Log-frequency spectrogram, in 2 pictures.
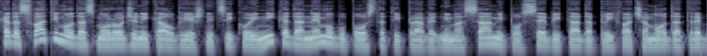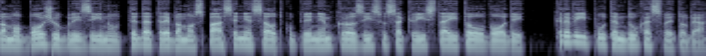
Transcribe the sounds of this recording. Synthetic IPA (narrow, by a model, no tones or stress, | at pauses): kad̪asxʋat̪imo̞d̪asmo̞ɾo̞d͡ʑe̞nikaoɡɾje̞ːʃnit̪siko̞jinikad̪ane̞mo̞ɡupo̞st̪at̪ipɾaʋe̞d̪nimasaːmipo̞se̞bit̪ad̪apɾixʋat͡ɕamo̞d̪at̪ɾe̞bamo̞bo̞ʒjublizinut̪e̞d̪at̪ɾe̞bamo̞spaːse̞ɲe̞sao̞t̪kupʎeɲe̞mkɾo̞zisusakɾist̪ait̪o̞uʋo̞d̪i | kr̩ʋiːpuːt̪e̞md̪uxasʋe̞ːt̪o̞ɡa̰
